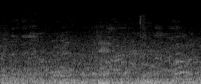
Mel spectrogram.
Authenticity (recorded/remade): recorded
